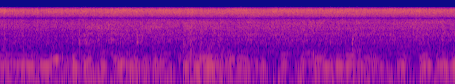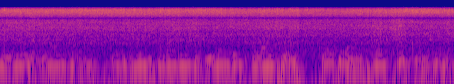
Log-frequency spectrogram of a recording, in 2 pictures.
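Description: Diced chicken sizzling steadily in smoking-hot oil in a wok while being stirred around the pan.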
